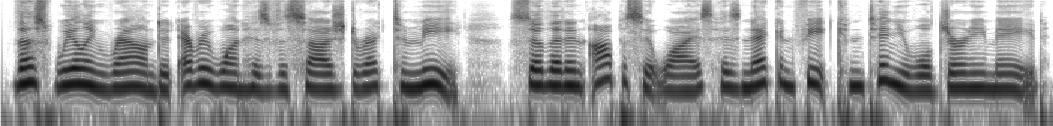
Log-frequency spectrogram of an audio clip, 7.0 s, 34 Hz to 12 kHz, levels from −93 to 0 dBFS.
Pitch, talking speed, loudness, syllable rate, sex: 210 Hz, 195 wpm, -17 LUFS, 5.6 syllables/s, female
